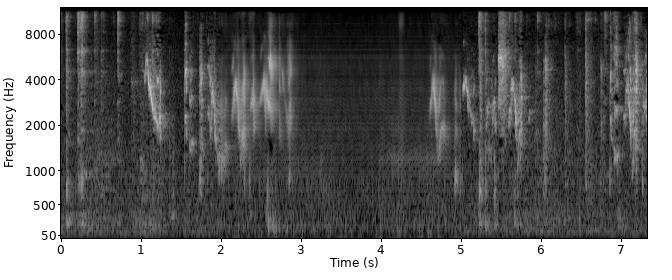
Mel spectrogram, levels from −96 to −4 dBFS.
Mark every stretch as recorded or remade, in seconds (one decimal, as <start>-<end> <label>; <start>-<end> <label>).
0.0-2.0 recorded; 2.0-5.0 remade; 5.0-7.3 recorded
